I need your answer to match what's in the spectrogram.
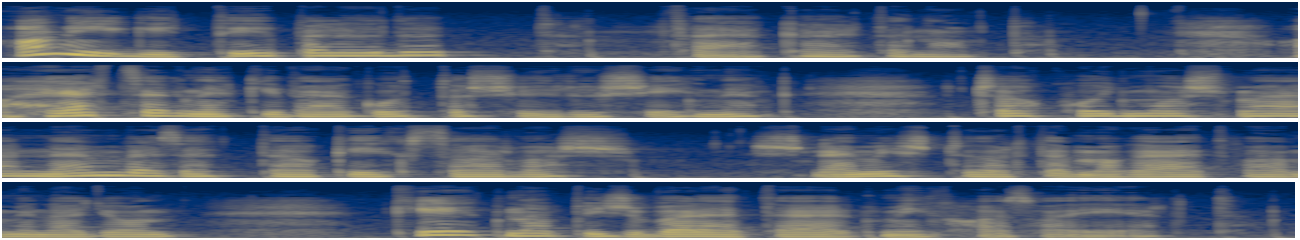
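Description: A storyteller reading a fairy tale aloud, letting the ends of phrases sink to a hushed near-whisper. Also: medium pitch, husky.

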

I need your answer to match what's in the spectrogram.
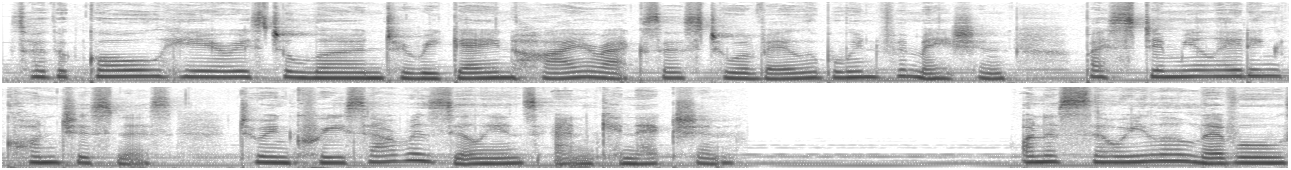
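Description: A woman wellness coach reading scripted guidance in a soft, soothing, measured way. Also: fairly high pitch. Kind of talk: scripted wellness narration, guided relaxation. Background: music.

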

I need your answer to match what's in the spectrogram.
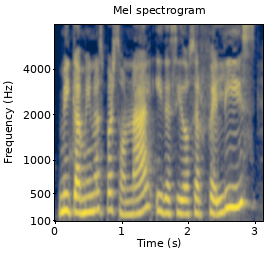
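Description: A woman, co-hosting a casual live stream and reading viewer comments aloud in a chatty way. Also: a little high. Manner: reads comments aloud warmly, quick and chatty.

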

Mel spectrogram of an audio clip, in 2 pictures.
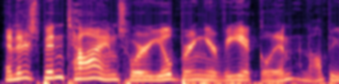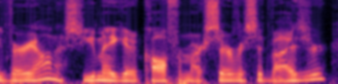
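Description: Guy who runs a car repair shop, bright clear voice, kinda high, rambles earnestly, dry room. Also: expressive, fast, dry recording. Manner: earnest, plain-spoken, rambling with fillers. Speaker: auto repair shop owner. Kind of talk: casual interview talk.

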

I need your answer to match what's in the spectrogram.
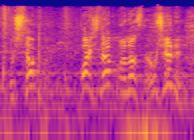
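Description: A man's voice: very high-pitched, big pitch swings, racing, loud music behind the voice, a loud crowd. An actor playing a young male rebel fighter in a period TV drama, speaking with a Tunisian accent and pressing with urgent questions. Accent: Tunisian Arabic.

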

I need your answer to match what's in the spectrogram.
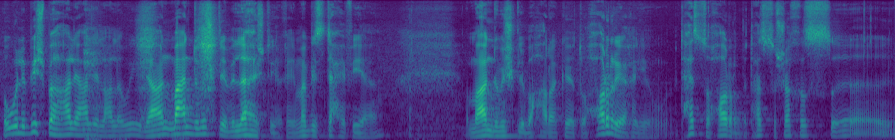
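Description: A man with a Lebanese Arabic accent talks casually and very quickly. His voice sits fairly low, and he uses loose, colloquial street phrasing like a guest in a relaxed chat. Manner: informal, colloquial street speech. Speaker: comedian guest. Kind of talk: casual conversation.

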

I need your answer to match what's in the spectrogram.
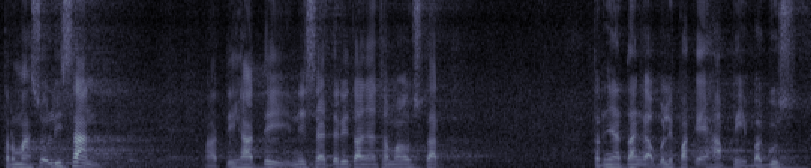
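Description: A man preaching an Islamic sermon, telling a story with acted-out dialogue, his voice swinging between loud and soft, sometimes chanting Arabic phrases. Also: mid-range voice, steady tone, moderate pace, slight background noise. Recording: reverberant hall, faint ambience.

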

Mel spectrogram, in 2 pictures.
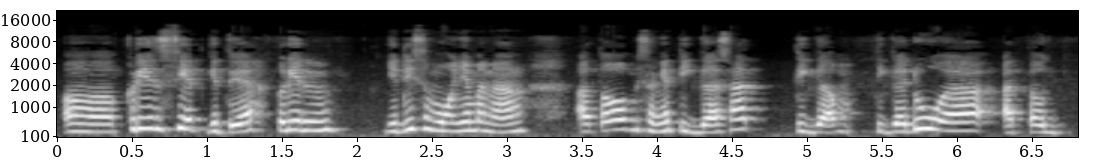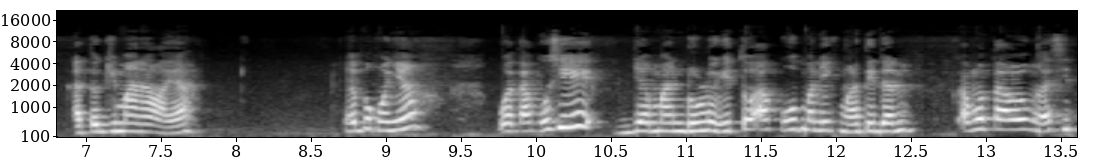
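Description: Chatty high-voiced woman podcaster. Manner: chatty, rambling, many fillers and self-corrections. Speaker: podcast host. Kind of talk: casual solo podcast chat.

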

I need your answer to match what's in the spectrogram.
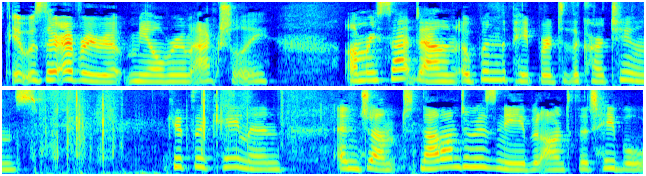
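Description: Woman, reading a children's novel aloud, fairly high voice, steady storytelling. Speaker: reader.

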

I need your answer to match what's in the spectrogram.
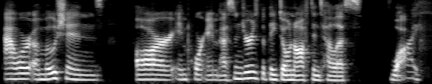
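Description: Woman, energy-healer co-host, lowish voice, giggly, spiritual, conversational. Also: steady tone, a little slow, a bit bright. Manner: laughs often, spiritual wording. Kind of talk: casual podcast chat.

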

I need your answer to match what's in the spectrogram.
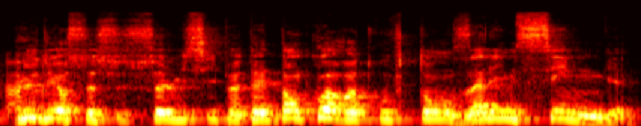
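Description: A man's voice: high voice, brisk, a little mellow. A man hosting a game show in a jokey, easygoing way, reading out questions and laughing often.

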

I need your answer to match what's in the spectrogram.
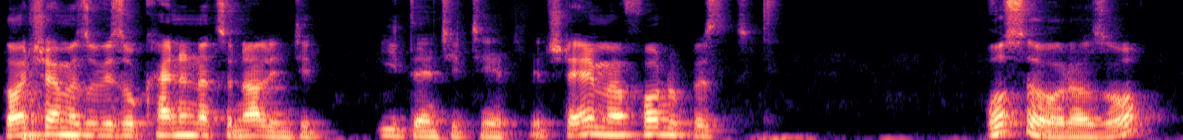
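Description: Opinionated young German man, husky. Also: medium pitch, normal speed. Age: young adult. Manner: opinionated, lively, animated when making a point. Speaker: podcast host. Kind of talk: casual football chat.

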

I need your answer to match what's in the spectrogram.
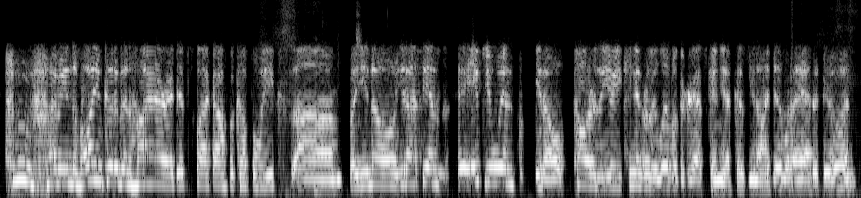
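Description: Man, caller, boastful, playful, phone-line sound, slightly high. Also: a little fast, few pauses. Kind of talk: casual chat.

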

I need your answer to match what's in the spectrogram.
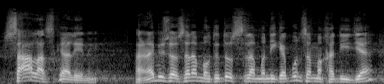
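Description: A male preacher telling a story in a sermon, lively, with frequent tag questions. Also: medium pitch, rapid-fire, big-room sound.

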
